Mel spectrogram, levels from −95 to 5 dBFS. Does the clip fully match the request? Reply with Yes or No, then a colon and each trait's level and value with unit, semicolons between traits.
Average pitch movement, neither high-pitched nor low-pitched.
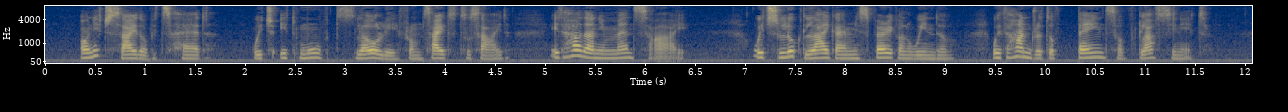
Yes: average, 4.0 semitones; medium, 175 Hz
